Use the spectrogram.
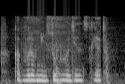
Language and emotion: Russian, neutral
